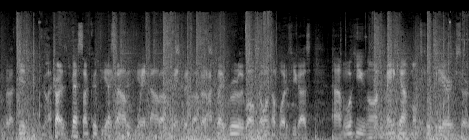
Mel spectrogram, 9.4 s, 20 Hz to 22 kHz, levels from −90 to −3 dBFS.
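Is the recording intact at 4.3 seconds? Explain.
No. At 4.3 seconds the clip is inside a doubled audio track running from 2.15 to 4.59 s. A second full-band copy of the sound trails the original by roughly 0.7 s at about 5 dB lower, likely from a second, slower capture path. It sounds like a dry, distinct repeat without room tail. On a spectrogram the same patterns reappear shifted about 0.7 s later, slightly fainter, and the copy starts and stops abruptly.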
